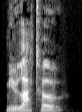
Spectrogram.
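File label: "mulatto", British English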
